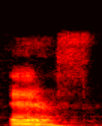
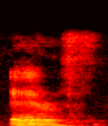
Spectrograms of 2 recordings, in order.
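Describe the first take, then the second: First: The vowel sounds like the one in chair. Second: The same.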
